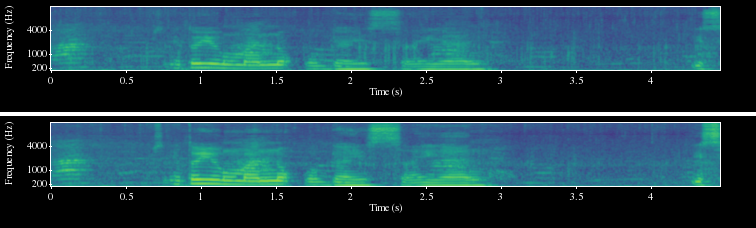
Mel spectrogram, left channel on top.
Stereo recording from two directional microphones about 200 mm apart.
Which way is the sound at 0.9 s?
20° right (ahead or behind).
